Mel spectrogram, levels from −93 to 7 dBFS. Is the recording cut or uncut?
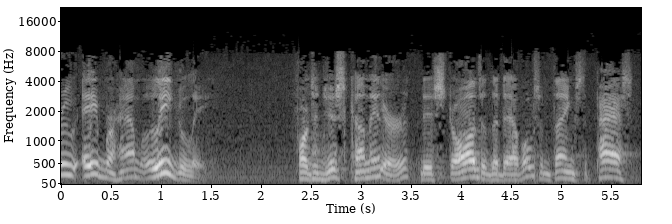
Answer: cut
